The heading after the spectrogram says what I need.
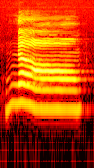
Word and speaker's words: gnome: show you the way say it with me No jee-in om e but the G is silent don't ask me why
